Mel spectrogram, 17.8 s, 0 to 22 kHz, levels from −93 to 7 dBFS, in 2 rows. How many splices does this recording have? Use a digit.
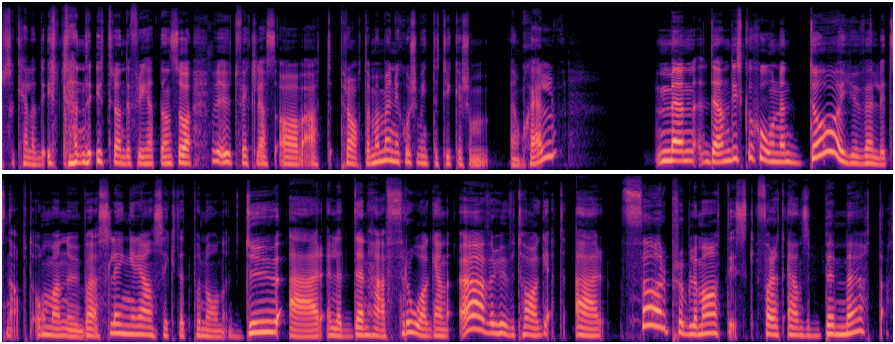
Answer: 1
